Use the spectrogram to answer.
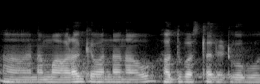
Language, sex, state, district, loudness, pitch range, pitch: Kannada, male, Karnataka, Shimoga, -18 LUFS, 110-115 Hz, 115 Hz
